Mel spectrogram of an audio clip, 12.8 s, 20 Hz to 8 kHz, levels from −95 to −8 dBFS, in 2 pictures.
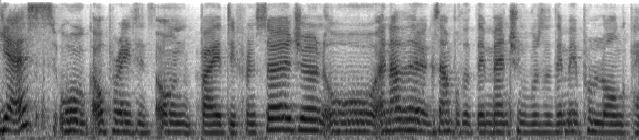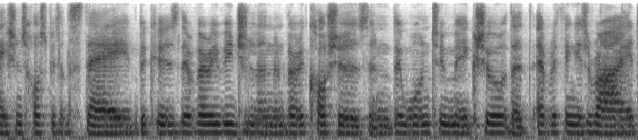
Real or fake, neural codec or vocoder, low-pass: fake; vocoder, 24 kHz, 100 mel bands, Vocos; 7.2 kHz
